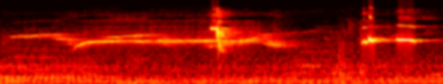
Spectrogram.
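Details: Oriental magpie-robin provocation song: a long, high, sustained whistle that slides downward, a brief sharp note, then short bright whistled notes near the end, over a soft low background hum.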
